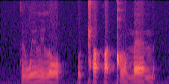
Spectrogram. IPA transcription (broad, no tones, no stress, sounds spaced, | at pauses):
t ɨ w ɪ l i l o | ʊ ǁ ɤ q ɤ ǃ ɤ m ɛ m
